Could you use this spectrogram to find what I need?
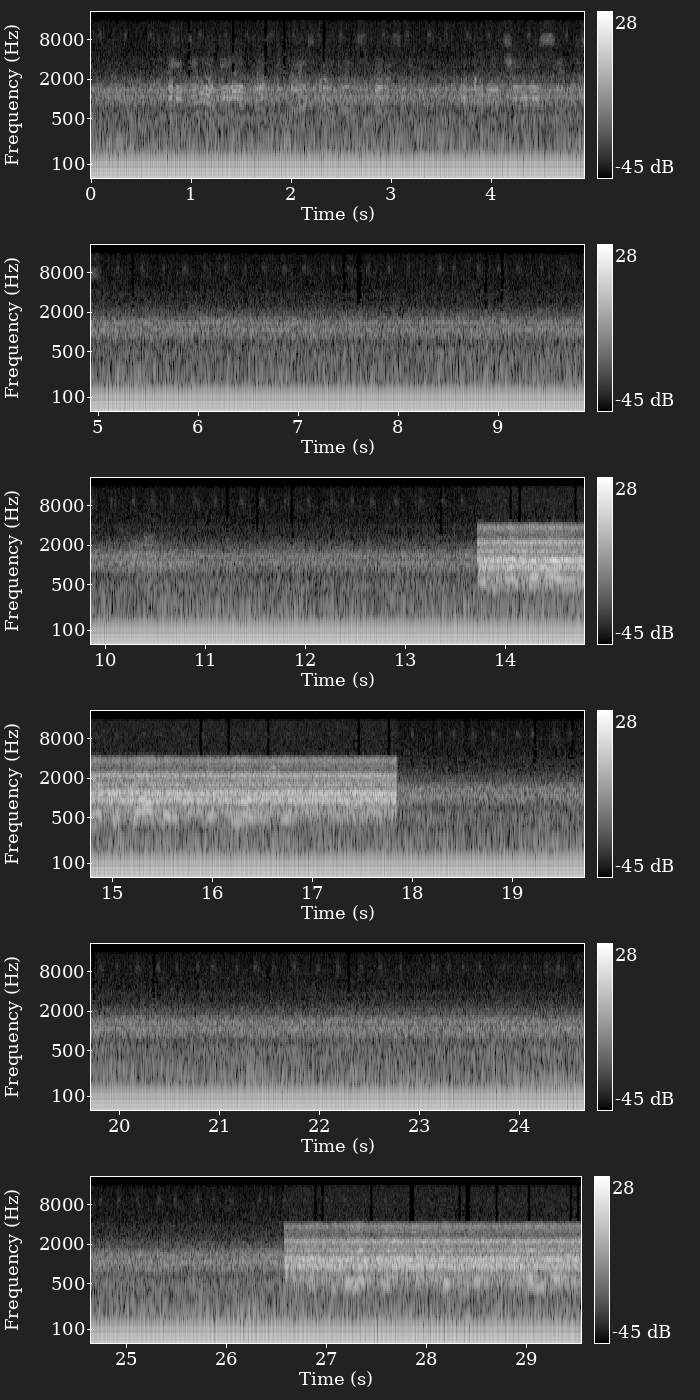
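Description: A car drives steadily along a highway, its engine and tyres humming.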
